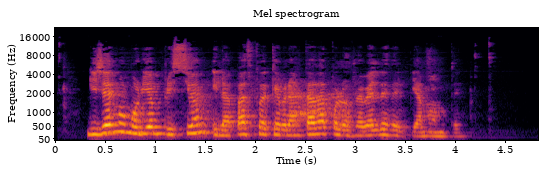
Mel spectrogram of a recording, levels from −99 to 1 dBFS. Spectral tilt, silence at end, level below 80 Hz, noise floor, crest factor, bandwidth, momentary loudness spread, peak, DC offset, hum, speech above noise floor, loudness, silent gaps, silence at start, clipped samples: -5.5 dB/octave; 0.75 s; -68 dBFS; -62 dBFS; 18 dB; 13 kHz; 13 LU; -6 dBFS; under 0.1%; none; 39 dB; -23 LUFS; none; 0.35 s; under 0.1%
